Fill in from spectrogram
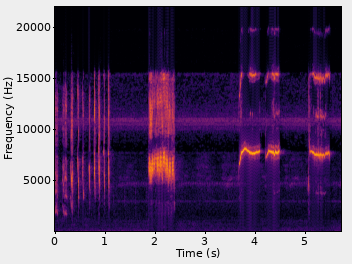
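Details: Serindit trotol, the blue-crowned hanging parrot, in full voice for training young birds: a rapid string of sharp high ticks, a harsh buzzy shriek, then two drawn-out piercing level whistles.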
